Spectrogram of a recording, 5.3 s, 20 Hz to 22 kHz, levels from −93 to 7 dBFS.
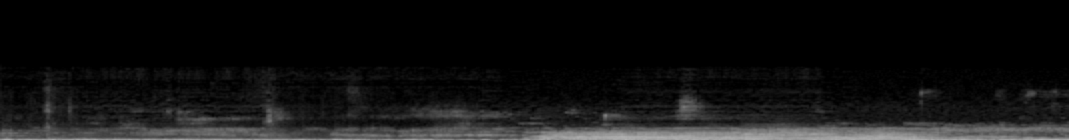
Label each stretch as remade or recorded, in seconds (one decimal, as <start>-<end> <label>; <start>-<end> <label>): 0.0-2.5 remade; 2.5-3.1 recorded; 3.1-4.1 remade; 4.1-5.3 recorded

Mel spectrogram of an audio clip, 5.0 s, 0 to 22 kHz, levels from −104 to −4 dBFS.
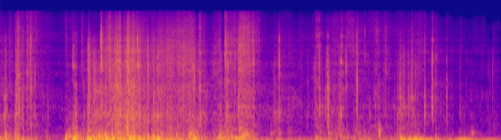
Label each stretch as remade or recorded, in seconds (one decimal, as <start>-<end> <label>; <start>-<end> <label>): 0.0-5.0 remade

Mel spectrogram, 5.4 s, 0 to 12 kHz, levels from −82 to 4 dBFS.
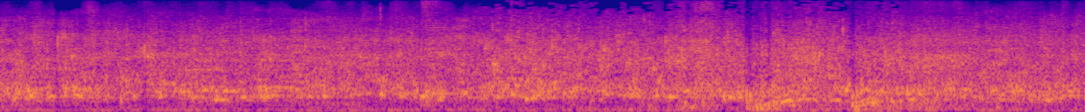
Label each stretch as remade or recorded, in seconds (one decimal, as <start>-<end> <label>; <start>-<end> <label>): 0.0-2.4 remade; 2.4-4.5 recorded; 4.5-5.4 remade

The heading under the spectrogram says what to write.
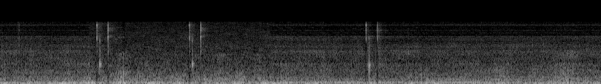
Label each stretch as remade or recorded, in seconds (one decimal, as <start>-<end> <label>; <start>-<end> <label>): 0.0-0.9 remade; 0.9-2.7 recorded; 2.7-6.0 remade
